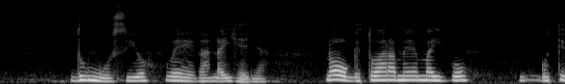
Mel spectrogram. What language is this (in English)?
Kikuyu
